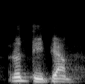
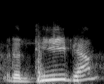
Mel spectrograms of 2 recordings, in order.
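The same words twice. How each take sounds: First: रुद्धिभ्याम with a short i in द्धि; रुद्धिभ्याम, no lengthening before भ्याम; corrected short vowel. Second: रुद्धिभ्याम with a long drawn ee in द्धि; रुद्धिभ्याम, द्धि held long and raised; wrong long vowel. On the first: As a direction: keep द्धि brief in रुद्धिभ्याम. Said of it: "ह्रस्व ई अस्ति". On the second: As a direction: stretch the i before भ्याम in रुद्धिभ्याम. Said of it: "दीर्घ इकारः नास्ति". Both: Shown as a demonstration.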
